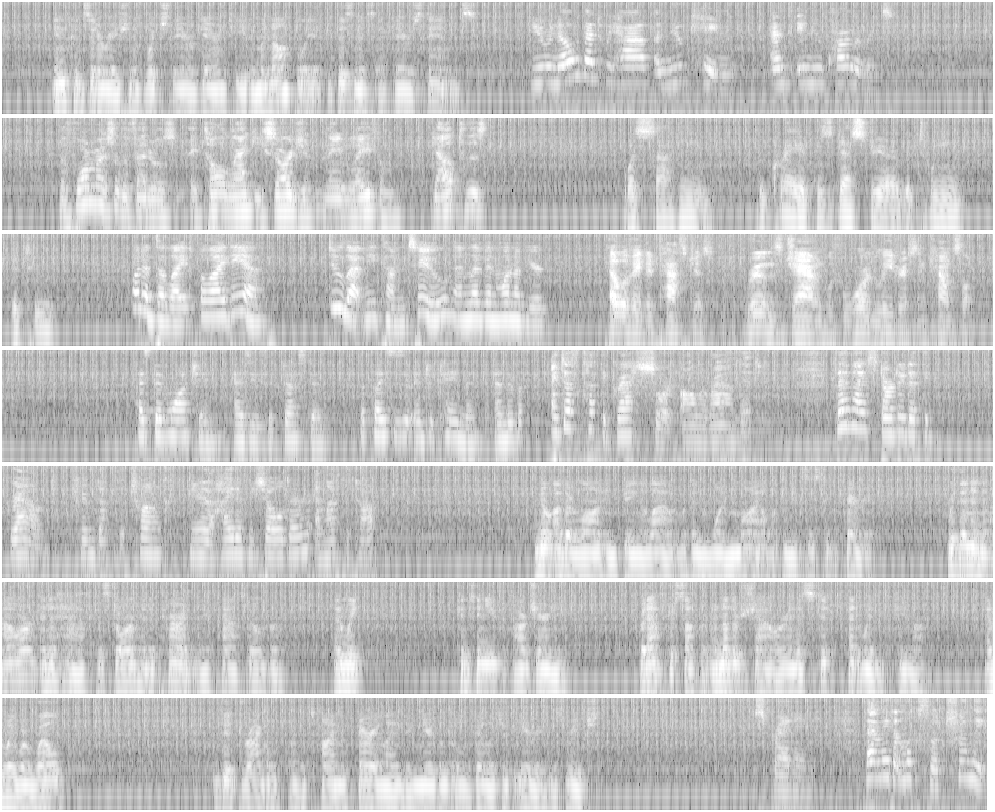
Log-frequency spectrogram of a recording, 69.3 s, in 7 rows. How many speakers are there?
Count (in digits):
8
